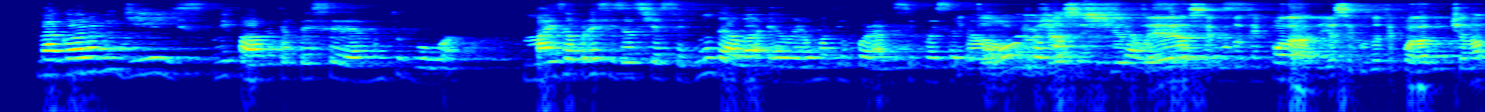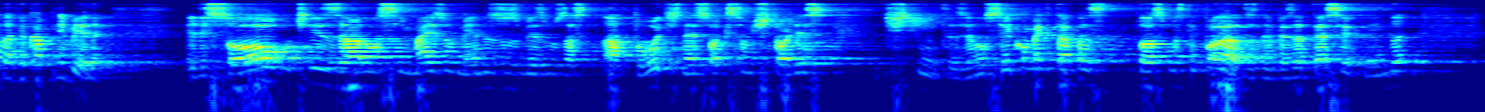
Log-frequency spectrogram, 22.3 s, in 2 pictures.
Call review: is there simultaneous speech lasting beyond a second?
Yes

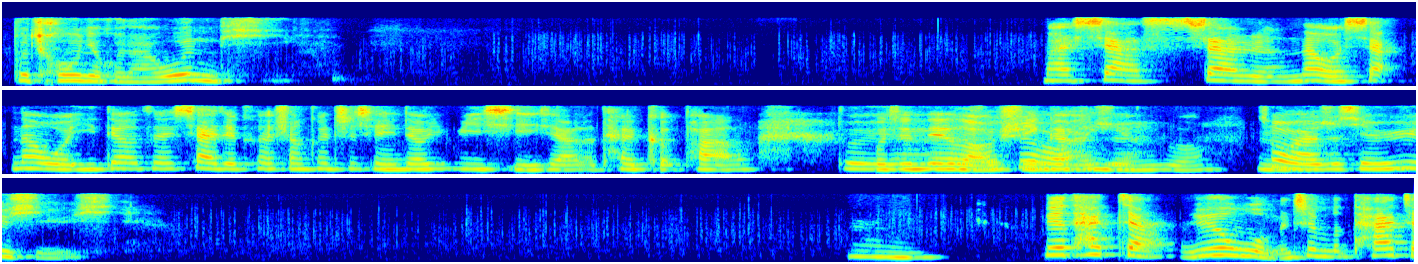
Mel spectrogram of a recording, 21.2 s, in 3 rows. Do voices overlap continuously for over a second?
Yes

